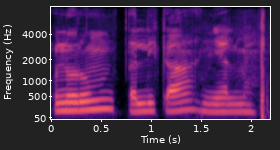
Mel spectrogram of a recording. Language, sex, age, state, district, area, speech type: Santali, male, 18-30, Jharkhand, Pakur, rural, read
